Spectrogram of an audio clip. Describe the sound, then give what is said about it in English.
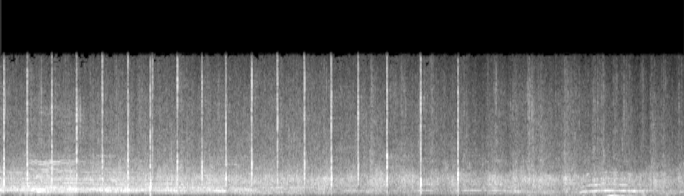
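An audience applauds steadily as Phil Lamar, voice of the Earth King, is brought to the stage; a dense wash of clapping with a few sharper individual claps standing out, and faint cheers or voices mixed underneath. “Give it up one time for Phil Lamar.”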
